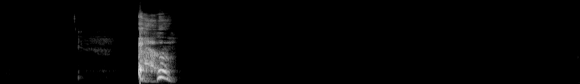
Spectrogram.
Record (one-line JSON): {"cough_length": "5.8 s", "cough_amplitude": 32767, "cough_signal_mean_std_ratio": 0.17, "survey_phase": "beta (2021-08-13 to 2022-03-07)", "age": "45-64", "gender": "Female", "wearing_mask": "No", "symptom_sore_throat": true, "symptom_onset": "9 days", "smoker_status": "Never smoked", "respiratory_condition_asthma": false, "respiratory_condition_other": false, "recruitment_source": "REACT", "submission_delay": "2 days", "covid_test_result": "Negative", "covid_test_method": "RT-qPCR", "influenza_a_test_result": "Negative", "influenza_b_test_result": "Negative"}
